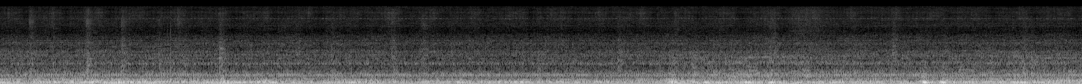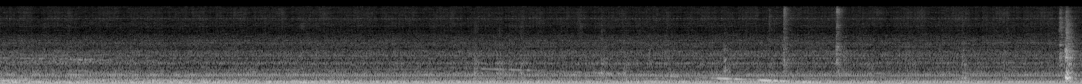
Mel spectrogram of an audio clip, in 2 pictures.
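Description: A tram hums and rumbles steadily along its rails.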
